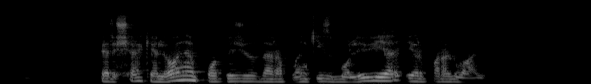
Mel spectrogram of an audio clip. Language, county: Lithuanian, Klaipėda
